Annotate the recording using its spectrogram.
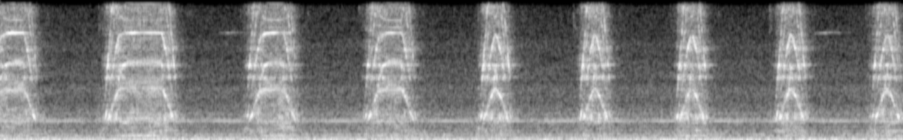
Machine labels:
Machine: slide rail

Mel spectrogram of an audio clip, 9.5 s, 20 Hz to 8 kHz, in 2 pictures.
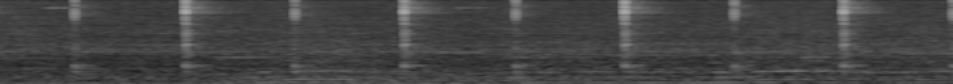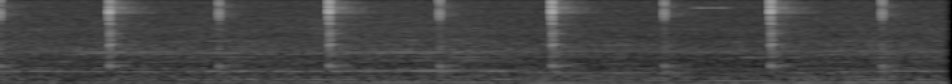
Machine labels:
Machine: valve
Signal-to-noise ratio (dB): 0 dB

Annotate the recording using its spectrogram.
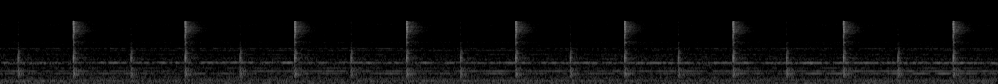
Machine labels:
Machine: valve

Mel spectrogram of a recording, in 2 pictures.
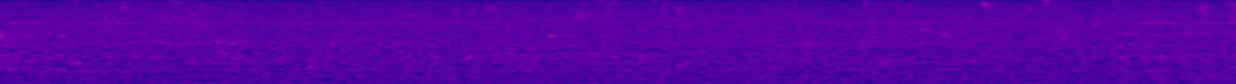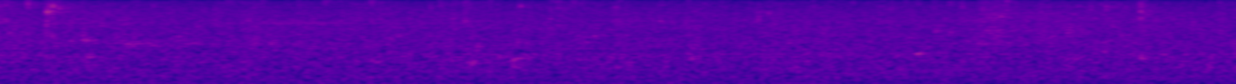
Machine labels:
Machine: pump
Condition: normal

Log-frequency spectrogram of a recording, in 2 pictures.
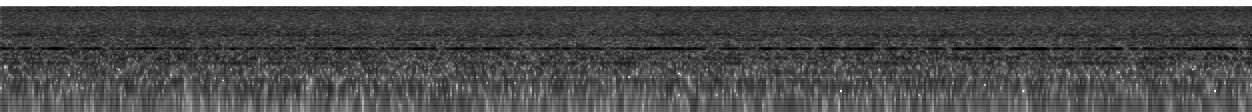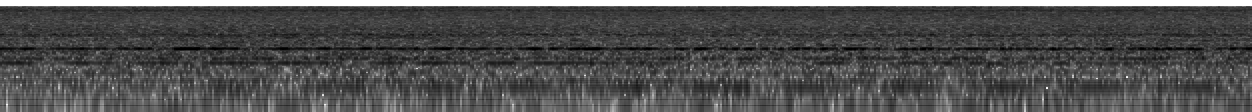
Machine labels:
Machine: fan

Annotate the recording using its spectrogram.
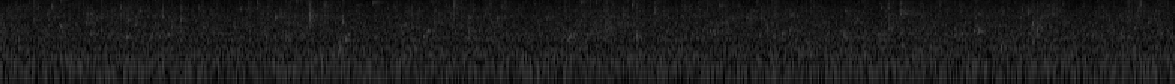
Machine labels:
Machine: pump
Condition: normal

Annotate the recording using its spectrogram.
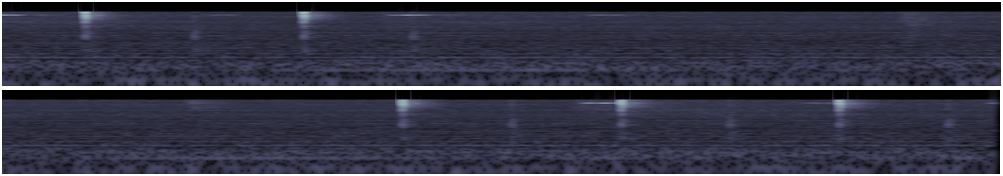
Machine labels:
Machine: valve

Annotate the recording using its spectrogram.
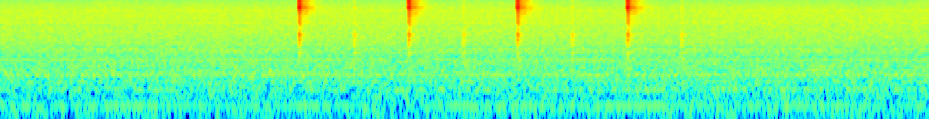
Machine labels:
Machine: valve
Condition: normal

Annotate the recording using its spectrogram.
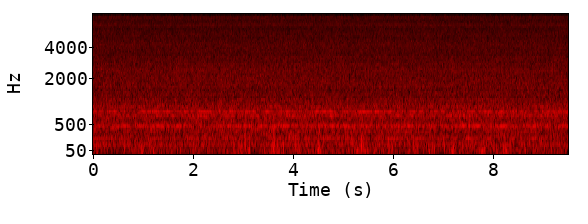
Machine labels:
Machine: fan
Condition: normal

